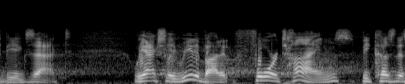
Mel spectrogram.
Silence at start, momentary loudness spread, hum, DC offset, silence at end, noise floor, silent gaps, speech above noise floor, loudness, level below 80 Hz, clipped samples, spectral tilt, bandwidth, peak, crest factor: 0 s; 10 LU; none; under 0.1%; 0 s; -51 dBFS; none; 29 dB; -22 LUFS; -50 dBFS; under 0.1%; -9 dB/octave; 5.8 kHz; -6 dBFS; 16 dB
